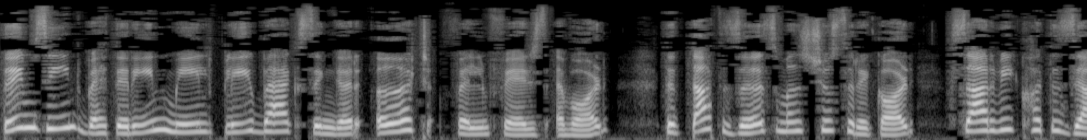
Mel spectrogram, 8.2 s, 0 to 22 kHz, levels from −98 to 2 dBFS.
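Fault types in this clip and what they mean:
WMA compression: A ringing, washy quality with hiss that swells and fades with the speech runs through the whole clip, likely from Windows Media Audio at a low bitrate near 48 kbps. A spectrogram shows blurred, smeared harmonics and nothing above 19.6 kHz.
pre-echo: Right after "زیٖنۍ بہترین میل پلے", from 2.17 to 2.21 s, a short hiss leads a sharp attack by about 40 ms, softening its onset. The waveform shows low-level noise before the transient, and a spectrogram shows a broadband smear just ahead of it.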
